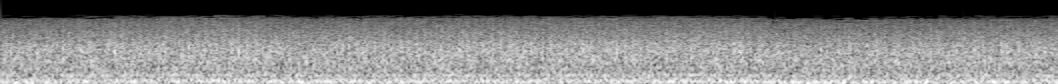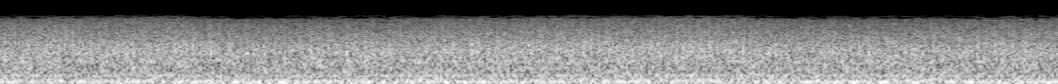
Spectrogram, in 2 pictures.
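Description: Tyres roll and crunch over a gravel road.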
